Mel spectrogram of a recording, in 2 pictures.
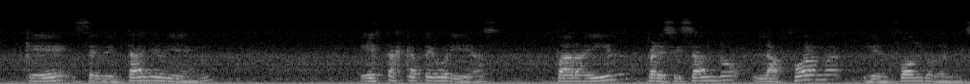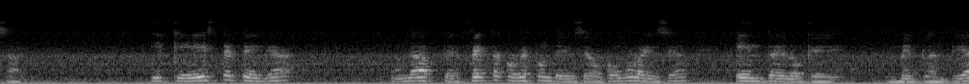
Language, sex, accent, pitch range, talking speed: Spanish, male, American, 120-160 Hz, 95 wpm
